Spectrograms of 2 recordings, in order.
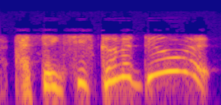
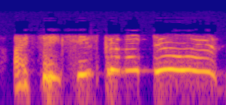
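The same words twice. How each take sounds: First: High, hopeful race-watcher's cheer; excited anticipation. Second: Very high, fast excited squeal; excitement spilling over, racing and high-pitched; mounting excitement. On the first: Trainer reliving watching her filly race, excited and hopeful. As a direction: voice climbing with excitement as she watches. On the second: Trainer reliving her filly nearing the win, wildly excited. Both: Retold or imitated. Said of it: "you just get so excited".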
